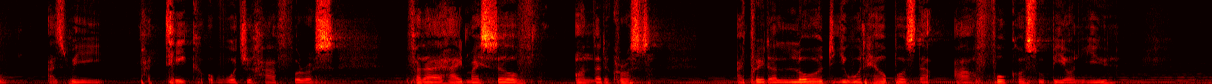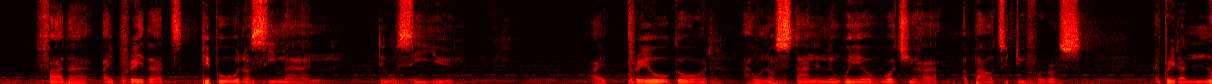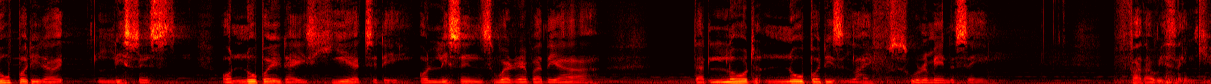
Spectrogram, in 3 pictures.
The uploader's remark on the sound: Sunday Service message preached.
